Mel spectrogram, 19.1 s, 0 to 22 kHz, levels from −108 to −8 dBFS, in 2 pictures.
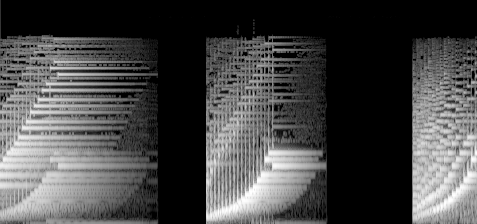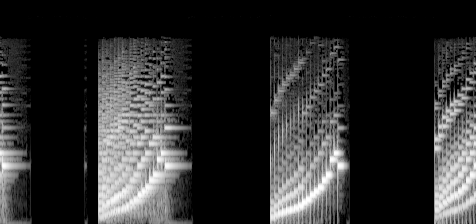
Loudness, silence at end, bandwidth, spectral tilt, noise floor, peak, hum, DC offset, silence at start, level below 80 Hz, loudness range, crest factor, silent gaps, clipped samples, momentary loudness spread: -13 LUFS; 0 s; 11.5 kHz; -4.5 dB/octave; under -90 dBFS; 0 dBFS; none; under 0.1%; 0 s; -56 dBFS; 6 LU; 16 dB; none; under 0.1%; 14 LU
